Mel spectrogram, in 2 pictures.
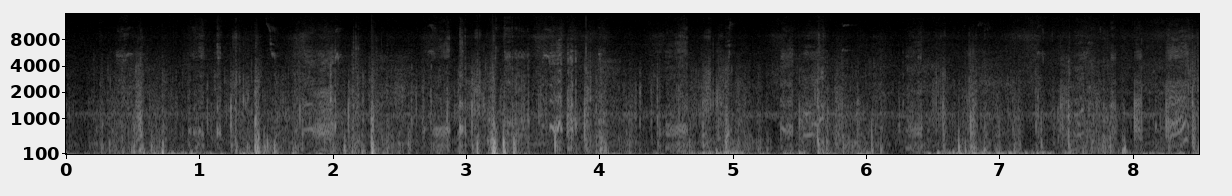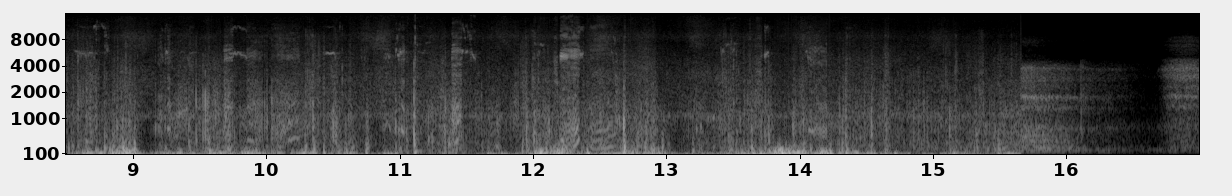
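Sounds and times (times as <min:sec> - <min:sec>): footsteps crunching through snow: 0:00.0 - 0:15.7.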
